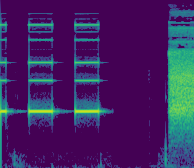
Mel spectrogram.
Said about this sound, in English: It's supposed to reduce noise pollution. And they claim you'll still hear it if you're behind the truck. They're just worried that people might not associate the new sound with the truck backing up.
